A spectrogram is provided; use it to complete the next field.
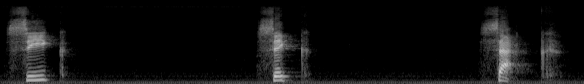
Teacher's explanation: these are front vowels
